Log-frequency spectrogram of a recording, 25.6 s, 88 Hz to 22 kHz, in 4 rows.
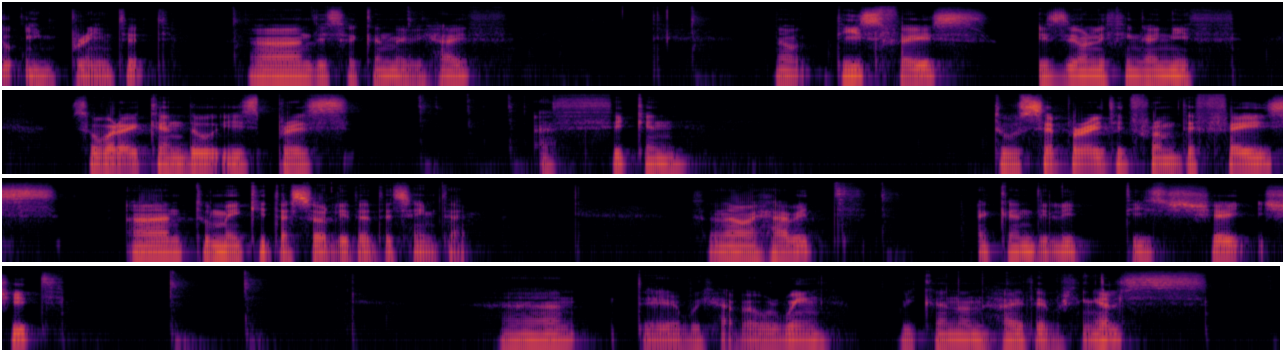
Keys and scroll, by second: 0.0 Caps_Lock, 1.0 2, 1.9 h, 3.3 3, 8.1-9.5 typing, 17.1 4, 20.3 x, 24.5 alt+h, 25.4 2.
